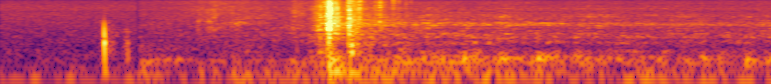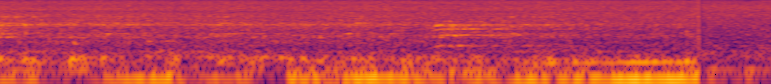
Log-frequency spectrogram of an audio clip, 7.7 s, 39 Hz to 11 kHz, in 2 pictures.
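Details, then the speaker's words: BMW E38 hub bearing spun by hand after a couple of handling knocks; it turns almost silently with a faint, even hiss, shown as the healthy bearing beside a faulty one. "вот так вращаются неисправный подшипник ну а так вращается исправный подшипник"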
